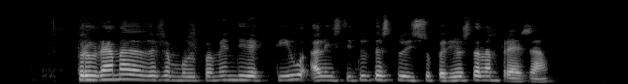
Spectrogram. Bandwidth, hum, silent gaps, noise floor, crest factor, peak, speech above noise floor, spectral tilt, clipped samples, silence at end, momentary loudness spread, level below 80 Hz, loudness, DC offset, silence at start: 10 kHz; none; none; -72 dBFS; 20 dB; -10 dBFS; 44 dB; -4.5 dB/octave; under 0.1%; 0.8 s; 11 LU; -84 dBFS; -28 LUFS; under 0.1%; 0.8 s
